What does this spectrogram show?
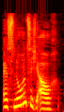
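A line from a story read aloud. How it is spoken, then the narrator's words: Calling out. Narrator (German): rief er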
